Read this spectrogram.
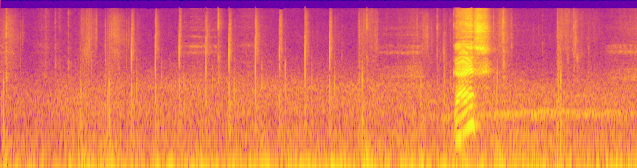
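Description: Footsteps crunch steadily over snow and rock.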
